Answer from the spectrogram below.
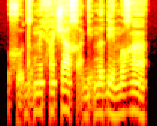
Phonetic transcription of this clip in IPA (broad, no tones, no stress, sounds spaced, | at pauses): x o̰ d o̰ m ẽ h ã ʃ a χ a̰ ɠ ḛ n ɤ ɗ e m o ʁ ã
